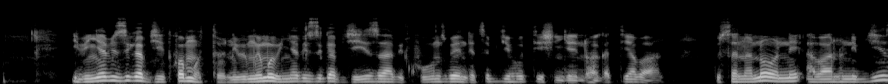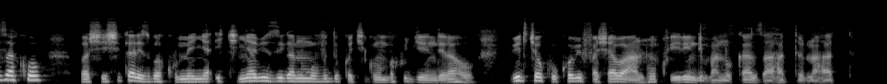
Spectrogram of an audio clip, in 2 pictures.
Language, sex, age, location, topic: Kinyarwanda, male, 18-24, Huye, government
